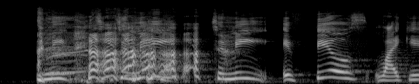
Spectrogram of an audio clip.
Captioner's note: laughing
